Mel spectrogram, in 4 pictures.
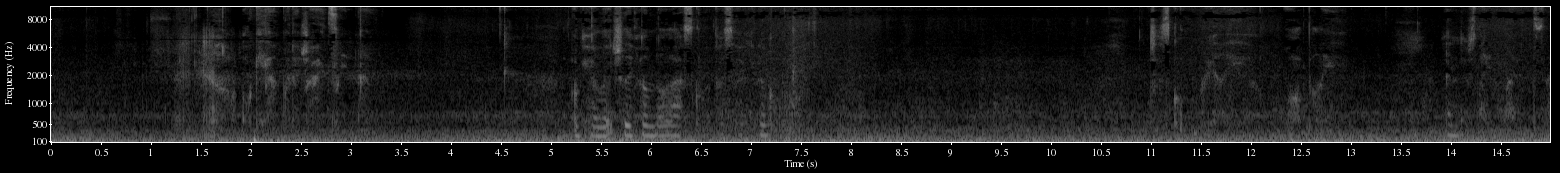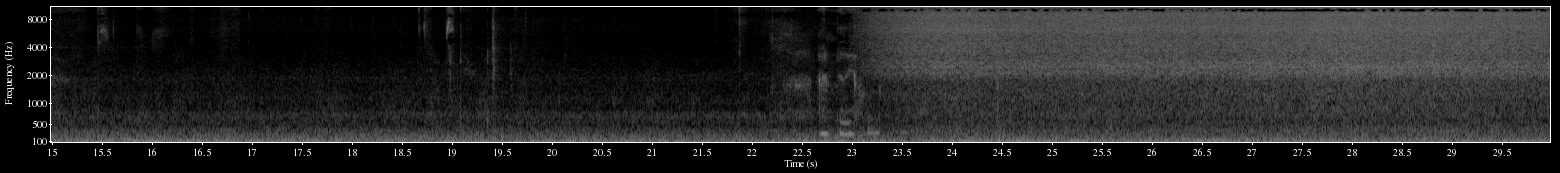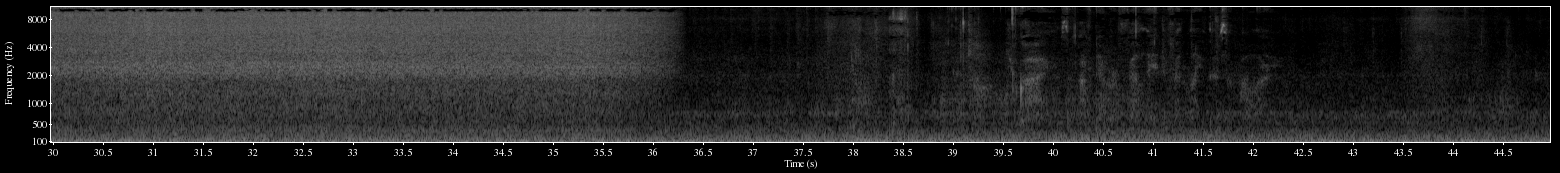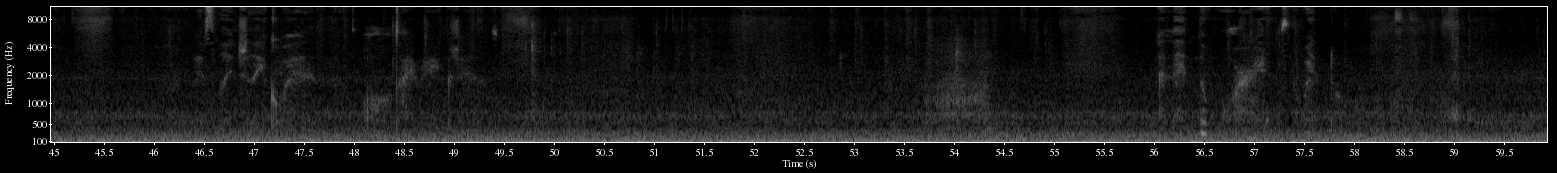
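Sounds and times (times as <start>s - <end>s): ship engine rumble: 0.0s - 59.9s
woman whispering: 1.2s - 3.5s, 5.2s - 7.6s, 10.9s - 13.1s, 13.8s - 15.9s, 18.6s - 19.6s, 22.2s - 23.5s, 39.1s - 42.5s, 46.2s - 49.8s, 56.0s - 58.4s
storm hiss: 22.1s - 36.4s.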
